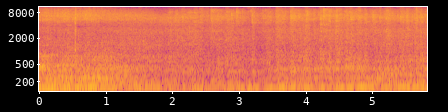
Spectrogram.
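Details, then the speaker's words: LS V8-swapped Genesis Coupe heard inside the cabin with the windows open. Rough, low idle with a puffing, ticking rasp below the shifter: an exhaust leak, to be fixed with a custom X-pipe exhaust. "You guys can hear that exhaust leak now. It's like right below the shifter here."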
